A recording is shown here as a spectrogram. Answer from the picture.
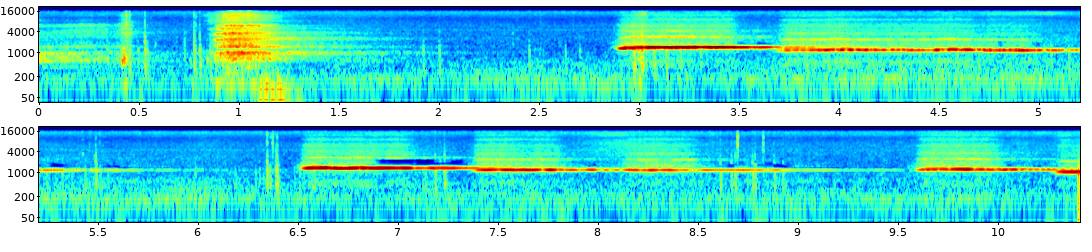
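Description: A man whistling a short two-note phrase three times. Each time he holds a note, steps down to a slightly lower one and holds that, with breath hiss on the notes.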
